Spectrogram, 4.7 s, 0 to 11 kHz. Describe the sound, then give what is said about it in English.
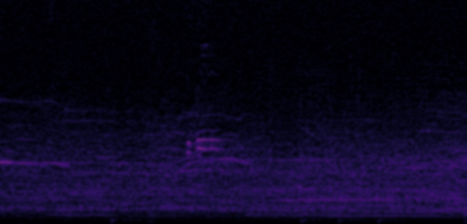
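A large stadium crowd at a soccer match boos in the 89th minute as the leading team wastes time over a corner kick. The boos form a sustained, droning wash of disapproval, steady and loud from start to finish, with no clear voices standing out. “Crowd's booing.”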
